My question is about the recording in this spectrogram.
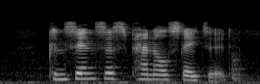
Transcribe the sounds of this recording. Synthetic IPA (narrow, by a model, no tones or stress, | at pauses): kʰə̃nsɛ̃nsəspʰænəlˠsteɪtʰə̰d̥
